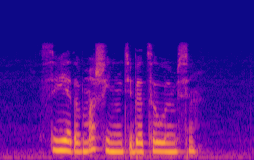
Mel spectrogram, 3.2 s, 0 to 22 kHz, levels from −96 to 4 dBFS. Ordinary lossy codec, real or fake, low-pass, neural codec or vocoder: MP3, 64 kbps; fake; 7.2 kHz; codec, 16 kHz, 16 kbps, FreqCodec, larger model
